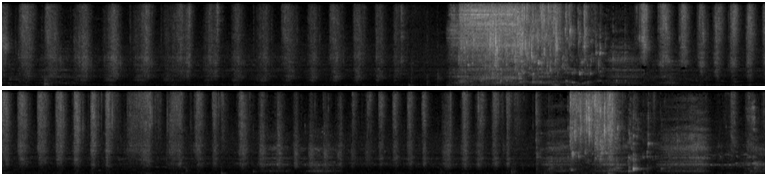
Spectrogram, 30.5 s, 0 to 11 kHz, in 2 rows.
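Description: Rockwell 6S double-edge safety razor with a Wilkinson Sword blade scraping through stubble under lather in short, quick strokes, about two to three a second, on an across-the-grain pass. Twice, about nine seconds in and again near the end, a tap runs for a few seconds to rinse the razor.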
